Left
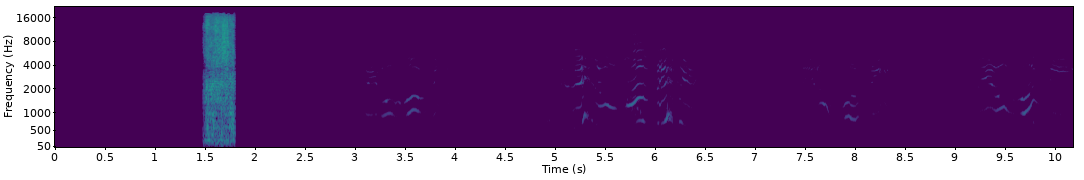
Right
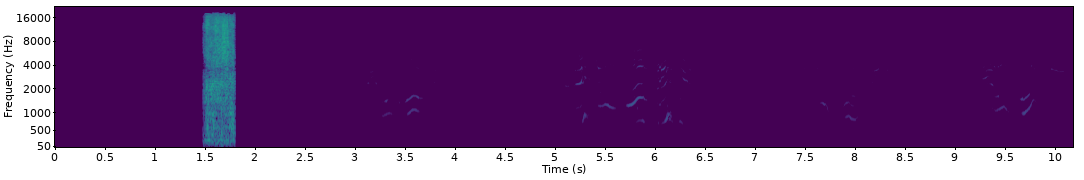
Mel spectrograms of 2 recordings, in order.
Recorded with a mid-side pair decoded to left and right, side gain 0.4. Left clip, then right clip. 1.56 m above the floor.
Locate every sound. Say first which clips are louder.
1.5 s tearing paper: right 2 dB; 20° right
3.1 s crying: left 7 dB; 50° left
